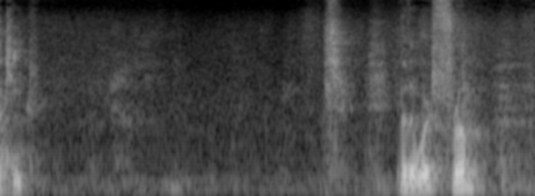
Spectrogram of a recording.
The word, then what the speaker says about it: frum: You know the word frum? Frum means religious, right? That's how they say it in Yiddish.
